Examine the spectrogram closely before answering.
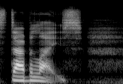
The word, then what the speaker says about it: stabilize: Let's stabilize. When it comes to pronunciation, there's three syllables.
